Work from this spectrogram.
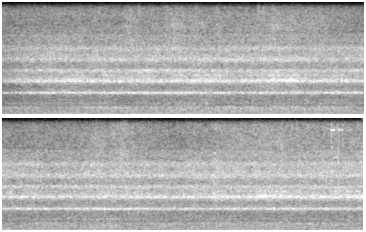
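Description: Aircraft engine idling while taxiing at Odesa airport in a flight simulator, a steady, constant drone with a faint high whine, heard alone and moderately quiet throughout.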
